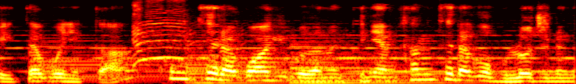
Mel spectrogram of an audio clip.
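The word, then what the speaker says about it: Kanté: 자신이 이제 프랑스식 발음으로는 꽁떼가 맞는데 꽁떼보다는 말리식 발음인 꽁떼를 좀 더 선호한다 라는 인터뷰를 하면서 이제 우리나라 해설자들이 캉테를 한동안 콩테라고 불렀던 적이 있는데, 콩테가 오른쪽 넣어줬습니다.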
